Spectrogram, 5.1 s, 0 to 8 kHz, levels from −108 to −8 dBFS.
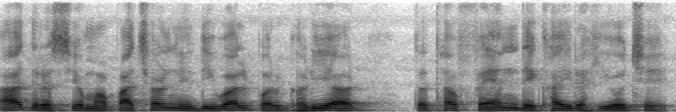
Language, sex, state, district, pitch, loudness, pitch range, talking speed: Gujarati, male, Gujarat, Valsad, 130 Hz, -16 LUFS, 125-140 Hz, 130 wpm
